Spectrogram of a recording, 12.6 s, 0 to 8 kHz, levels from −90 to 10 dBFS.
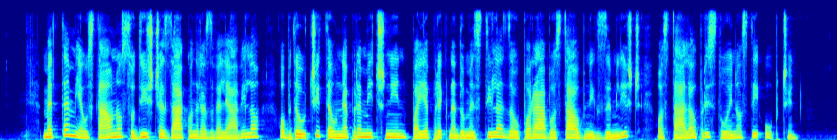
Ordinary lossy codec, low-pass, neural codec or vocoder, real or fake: none; 7.2 kHz; none; real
